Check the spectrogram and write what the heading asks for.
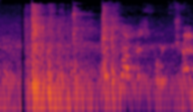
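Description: A San Francisco cable car on the move, with a sharp knock about half a second in and another a second later, under voices.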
